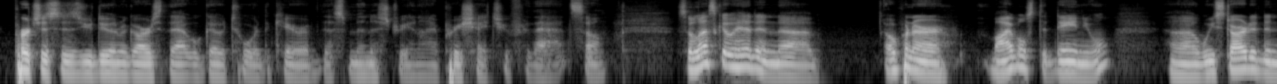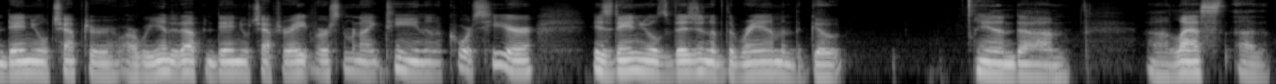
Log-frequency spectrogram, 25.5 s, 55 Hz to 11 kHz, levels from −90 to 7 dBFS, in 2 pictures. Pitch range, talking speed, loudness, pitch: 105-125 Hz, 160 wpm, -25 LUFS, 115 Hz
